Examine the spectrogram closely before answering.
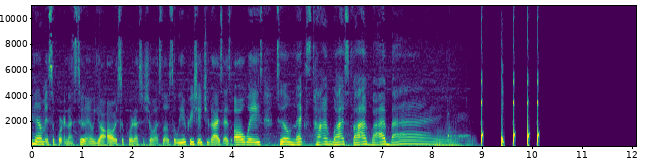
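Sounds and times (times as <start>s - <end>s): cartoon pop sound effects: 9.4s - 10.2s.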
